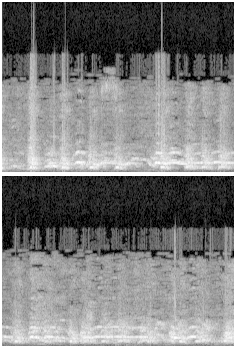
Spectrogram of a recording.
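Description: Several dogs howl and yip together in a drawn-out chorus, joining distant coyotes outdoors, the wavering howls overlapping continuously and fairly loud throughout.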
